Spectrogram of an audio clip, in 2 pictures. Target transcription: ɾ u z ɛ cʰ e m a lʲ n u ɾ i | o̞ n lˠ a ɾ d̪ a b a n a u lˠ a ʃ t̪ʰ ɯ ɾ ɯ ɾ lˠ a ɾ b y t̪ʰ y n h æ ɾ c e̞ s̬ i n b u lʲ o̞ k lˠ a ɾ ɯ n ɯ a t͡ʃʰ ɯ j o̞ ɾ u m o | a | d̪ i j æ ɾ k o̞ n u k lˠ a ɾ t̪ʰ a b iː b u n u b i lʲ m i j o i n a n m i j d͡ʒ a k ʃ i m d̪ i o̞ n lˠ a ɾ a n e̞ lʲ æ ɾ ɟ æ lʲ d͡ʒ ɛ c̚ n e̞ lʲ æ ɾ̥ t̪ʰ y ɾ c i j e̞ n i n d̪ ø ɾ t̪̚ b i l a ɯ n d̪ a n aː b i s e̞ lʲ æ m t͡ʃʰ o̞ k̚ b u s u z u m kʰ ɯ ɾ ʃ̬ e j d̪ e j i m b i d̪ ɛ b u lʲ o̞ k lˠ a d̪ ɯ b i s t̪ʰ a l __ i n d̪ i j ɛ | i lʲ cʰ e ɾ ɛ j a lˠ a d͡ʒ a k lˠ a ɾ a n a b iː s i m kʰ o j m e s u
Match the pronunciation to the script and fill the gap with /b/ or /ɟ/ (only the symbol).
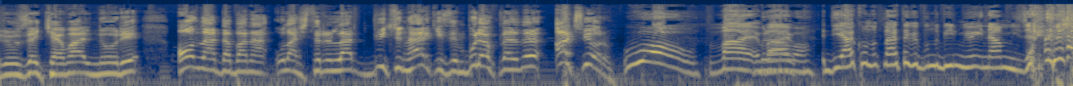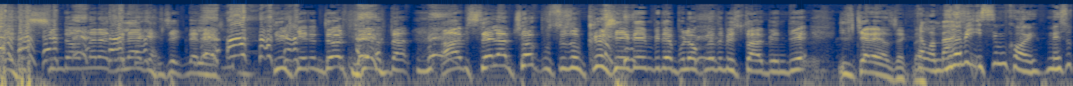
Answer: b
